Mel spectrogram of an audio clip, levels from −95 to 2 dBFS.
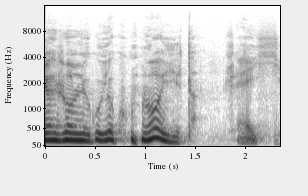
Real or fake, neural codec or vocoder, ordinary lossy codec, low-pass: real; none; none; 14.4 kHz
